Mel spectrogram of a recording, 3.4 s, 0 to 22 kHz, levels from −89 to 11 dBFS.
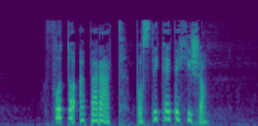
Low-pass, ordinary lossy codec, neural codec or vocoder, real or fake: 19.8 kHz; MP3, 48 kbps; vocoder, 44.1 kHz, 128 mel bands every 512 samples, BigVGAN v2; fake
